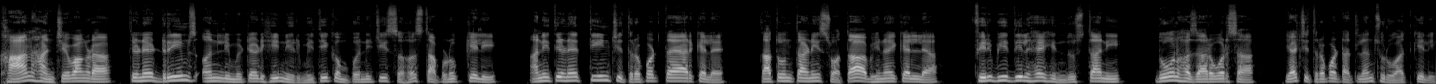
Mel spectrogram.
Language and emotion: Goan Konkani, neutral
